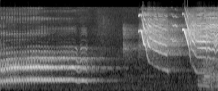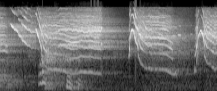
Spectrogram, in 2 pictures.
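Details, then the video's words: Otter (berang-berang) calling with high, piercing squeals that sweep downward, overlapping harmonic cries repeated roughly every second, opening with a steadier whine; no other sounds. "Suara Asli Berang Berang ( Otter )"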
